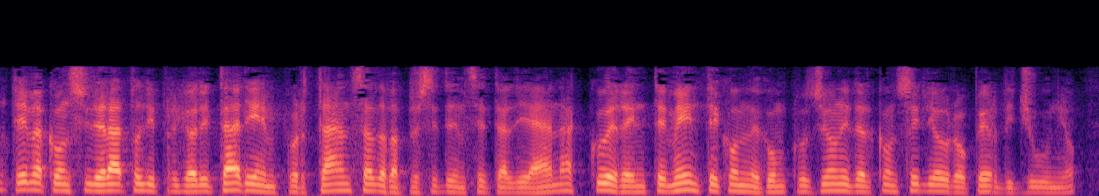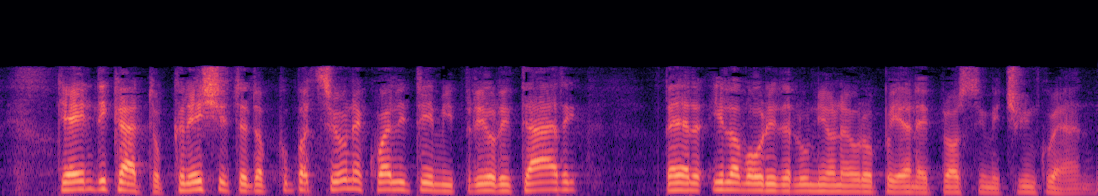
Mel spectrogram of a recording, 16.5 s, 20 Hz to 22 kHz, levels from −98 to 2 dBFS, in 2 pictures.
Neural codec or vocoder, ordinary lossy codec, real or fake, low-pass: codec, 16 kHz in and 24 kHz out, 0.6 kbps, FocalCodec, streaming, 4096 codes; MP3, 32 kbps; fake; 5.4 kHz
